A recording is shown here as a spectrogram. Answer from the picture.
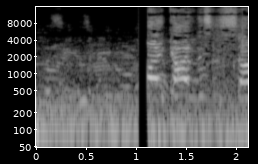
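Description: Steady low rumble of a bus on the move, heard from inside, with voices talking over it. The sound cuts out abruptly for an instant about a second in, then louder, excited speech comes back.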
